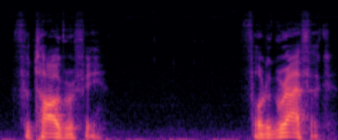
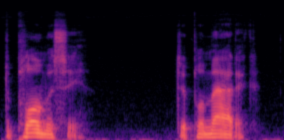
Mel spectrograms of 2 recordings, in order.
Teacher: The words photograph, diplomat, democrat, and monotone have stress on the first syllable. But when suffixes y or ic are added to the word, stress shifts to the second and third syllable respectively.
